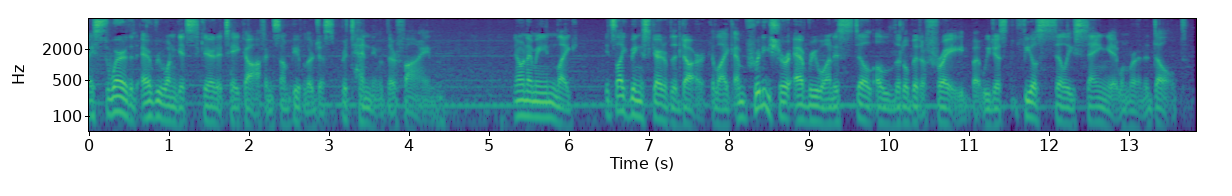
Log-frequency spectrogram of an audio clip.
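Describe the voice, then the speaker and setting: A man playing an affectionate, reassuring boyfriend in an intimate, casual ASMR roleplay, speaking softly and soothingly close to a binaural mic. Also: extremely low pitch, animated, creaky, music in the background, heavily acted. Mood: gentle, reassuring. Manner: soft, intimate, unhurried, soothing. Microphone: close binaural microphone. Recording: faint background noise, binaural.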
